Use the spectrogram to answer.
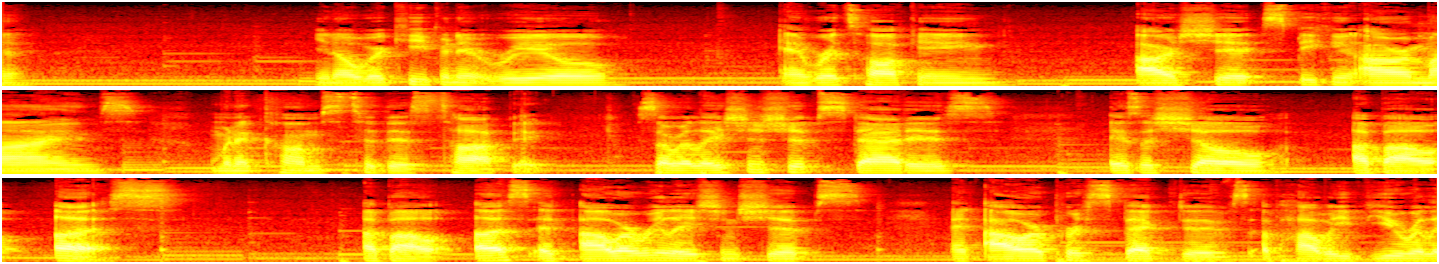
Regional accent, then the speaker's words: Detroit, Michigan, United States; I'm from Detroit.

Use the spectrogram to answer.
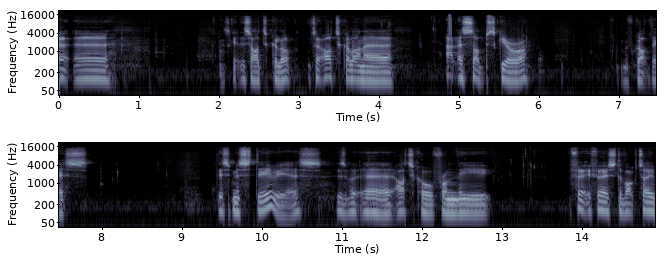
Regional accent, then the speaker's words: United Kingdom; I'm from Britain.

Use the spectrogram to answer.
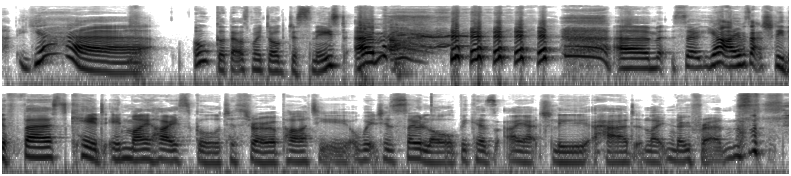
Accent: Essex, East of England, United Kingdom; I grew up in Essex.

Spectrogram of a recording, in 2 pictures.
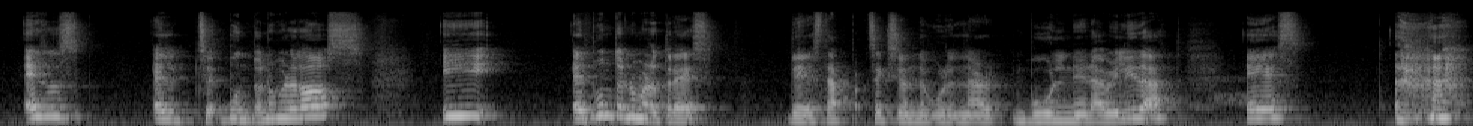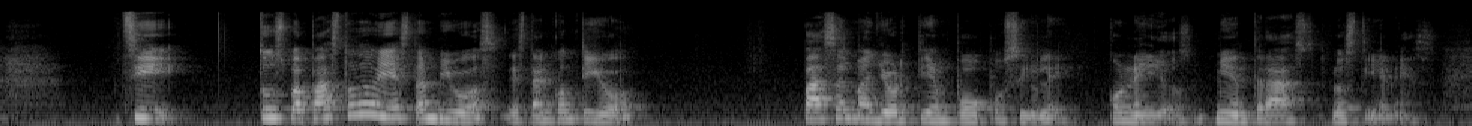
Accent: Mexico; yo ya salí de México, ya estuve viajando

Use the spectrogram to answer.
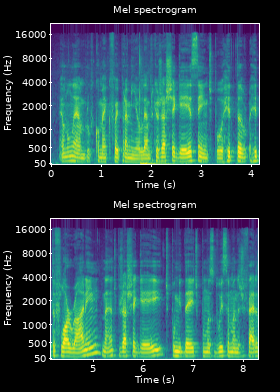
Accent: Brazil; first language Portuguese; moved away as an adult; now in Berlin, Germany; eu, como brasileiro

